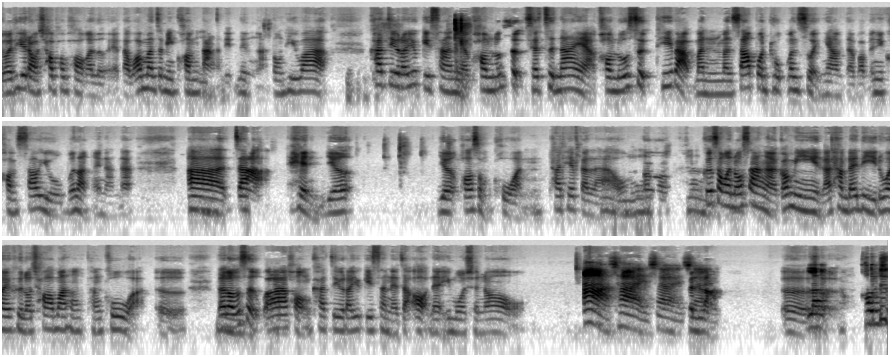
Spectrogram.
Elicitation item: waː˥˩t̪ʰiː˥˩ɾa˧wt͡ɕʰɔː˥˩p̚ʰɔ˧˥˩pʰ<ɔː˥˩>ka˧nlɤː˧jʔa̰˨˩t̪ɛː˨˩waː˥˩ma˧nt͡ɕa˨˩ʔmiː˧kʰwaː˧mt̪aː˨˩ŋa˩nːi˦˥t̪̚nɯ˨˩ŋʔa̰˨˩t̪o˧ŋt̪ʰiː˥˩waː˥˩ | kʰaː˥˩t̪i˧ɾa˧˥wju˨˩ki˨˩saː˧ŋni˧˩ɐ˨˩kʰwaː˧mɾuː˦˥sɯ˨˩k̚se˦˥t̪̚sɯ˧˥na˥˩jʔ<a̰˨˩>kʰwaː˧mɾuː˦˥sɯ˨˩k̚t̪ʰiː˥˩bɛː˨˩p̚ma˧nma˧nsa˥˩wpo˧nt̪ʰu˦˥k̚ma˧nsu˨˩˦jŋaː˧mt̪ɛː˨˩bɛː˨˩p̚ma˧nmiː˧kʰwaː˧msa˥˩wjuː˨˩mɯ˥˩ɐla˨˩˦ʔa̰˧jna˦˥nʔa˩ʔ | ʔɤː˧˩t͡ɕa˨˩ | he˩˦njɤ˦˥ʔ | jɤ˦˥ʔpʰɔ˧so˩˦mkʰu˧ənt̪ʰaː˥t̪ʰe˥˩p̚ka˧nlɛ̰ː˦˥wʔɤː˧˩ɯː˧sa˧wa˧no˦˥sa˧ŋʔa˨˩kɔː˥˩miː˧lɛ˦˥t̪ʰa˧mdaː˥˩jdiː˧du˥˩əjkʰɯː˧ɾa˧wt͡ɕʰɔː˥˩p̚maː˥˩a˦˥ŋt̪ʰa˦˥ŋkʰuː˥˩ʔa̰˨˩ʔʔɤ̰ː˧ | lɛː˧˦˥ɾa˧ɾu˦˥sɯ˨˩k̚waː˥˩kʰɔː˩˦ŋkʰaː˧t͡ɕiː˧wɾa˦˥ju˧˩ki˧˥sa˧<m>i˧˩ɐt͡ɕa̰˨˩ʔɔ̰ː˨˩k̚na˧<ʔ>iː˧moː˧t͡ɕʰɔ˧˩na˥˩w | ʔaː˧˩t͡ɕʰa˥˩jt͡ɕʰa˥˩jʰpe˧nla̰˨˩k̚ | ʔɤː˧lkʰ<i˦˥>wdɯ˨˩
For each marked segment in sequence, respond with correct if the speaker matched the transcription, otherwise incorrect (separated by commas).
incorrect, correct, incorrect, correct, incorrect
